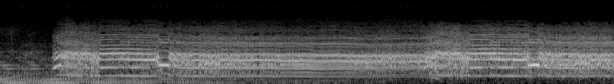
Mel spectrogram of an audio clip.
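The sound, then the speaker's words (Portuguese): A man, the hero at the end of the film Deadly Play, lets out a long, anguished scream, sustained and loud for several seconds with a brief break midway, strained and harmonic-rich, with no other sounds around it. “dando a entender que caçar a Rogan na mata, finalizando com um grito sofrido do herói.”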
